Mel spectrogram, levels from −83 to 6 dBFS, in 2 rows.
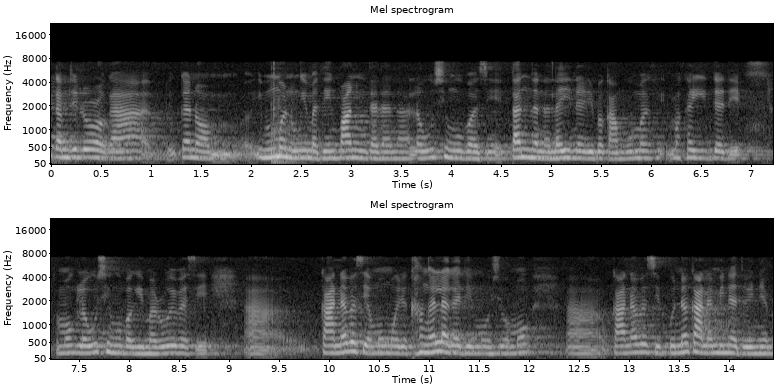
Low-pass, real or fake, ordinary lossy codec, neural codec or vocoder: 7.2 kHz; real; none; none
